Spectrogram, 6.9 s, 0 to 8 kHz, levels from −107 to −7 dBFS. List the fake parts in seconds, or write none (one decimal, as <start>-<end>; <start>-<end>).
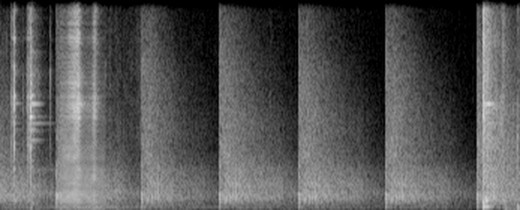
0.8-1.4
